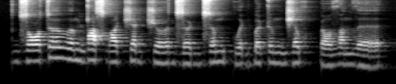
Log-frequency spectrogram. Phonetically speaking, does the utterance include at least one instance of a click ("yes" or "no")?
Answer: no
